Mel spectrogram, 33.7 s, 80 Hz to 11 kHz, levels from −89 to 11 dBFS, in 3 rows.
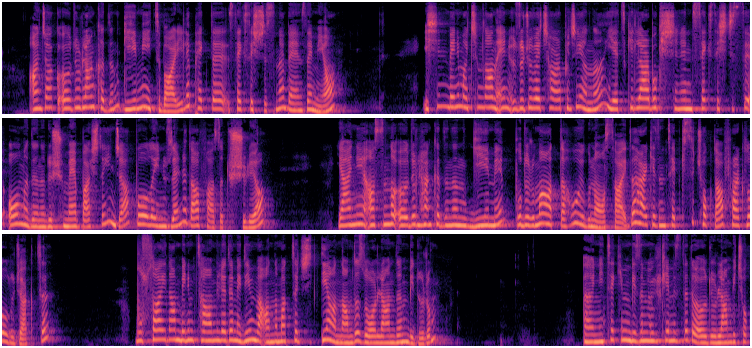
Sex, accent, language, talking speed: female, native, Turkish, 120 wpm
